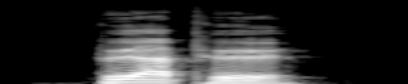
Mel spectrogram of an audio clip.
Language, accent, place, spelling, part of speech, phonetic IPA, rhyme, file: German, Germany, Berlin, peu à peu, phrase, [ˈpøaːˈpø], -øː, De-peu à peu.ogg
- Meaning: bit by bit, little by little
